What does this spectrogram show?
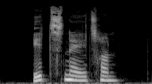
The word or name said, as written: ætsnatron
